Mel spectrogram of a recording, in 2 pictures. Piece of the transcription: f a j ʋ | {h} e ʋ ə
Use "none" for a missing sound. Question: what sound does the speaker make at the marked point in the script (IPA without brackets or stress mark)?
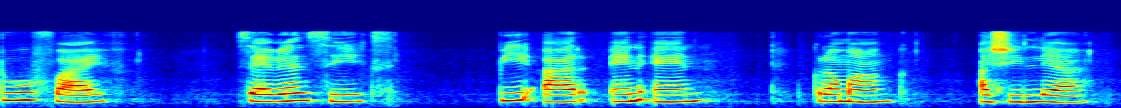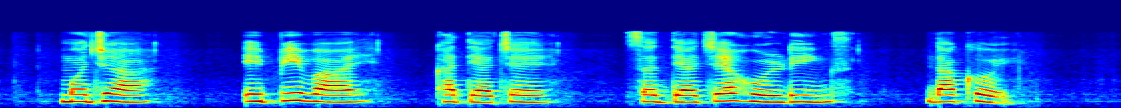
s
